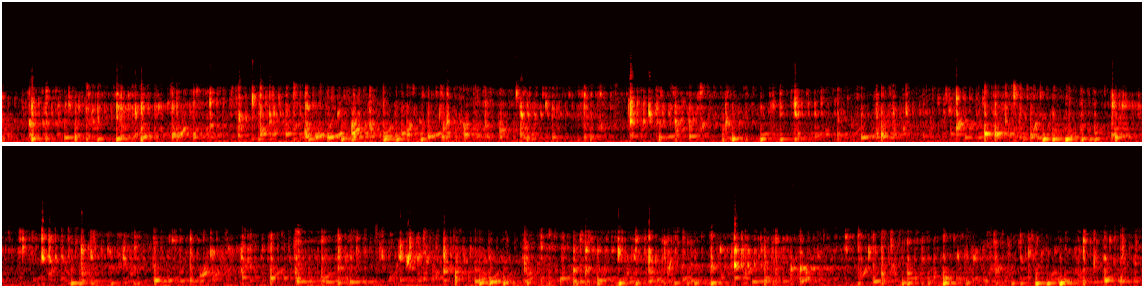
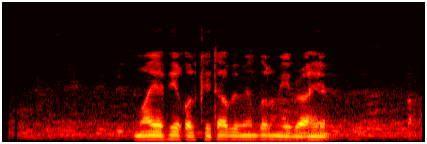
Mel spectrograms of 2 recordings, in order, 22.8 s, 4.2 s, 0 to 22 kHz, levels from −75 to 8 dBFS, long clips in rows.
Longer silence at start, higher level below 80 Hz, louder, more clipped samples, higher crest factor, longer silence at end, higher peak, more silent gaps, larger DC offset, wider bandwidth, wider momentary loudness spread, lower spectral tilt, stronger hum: second, 0 s vs 0.2 s; first, -42 dBFS vs -52 dBFS; second, -31 LUFS vs -22 LUFS; neither; first, 26 dB vs 18 dB; about the same, 0 s vs 0.05 s; about the same, -4 dBFS vs -6 dBFS; neither; neither; second, 3.9 kHz vs 5.6 kHz; second, 10 LU vs 22 LU; first, -11.5 dB/octave vs -9 dB/octave; neither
